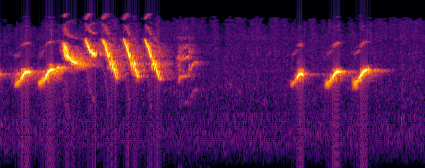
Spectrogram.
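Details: Captive-bird training song of the double-collared seedeater, tui tui zel zel style: rising whistles lead into a fast, loud series of high falling buzzy notes, then after a brief pause three more upslurred whistles.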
